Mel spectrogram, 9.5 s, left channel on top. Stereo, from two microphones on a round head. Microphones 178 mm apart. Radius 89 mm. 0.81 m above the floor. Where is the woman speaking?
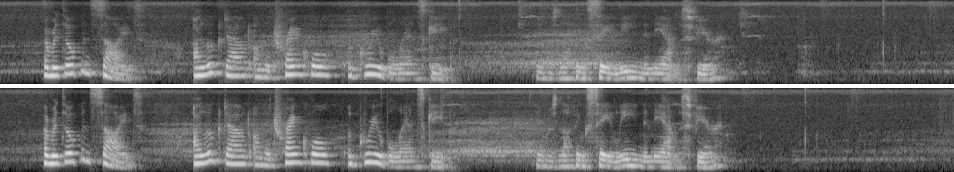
40° right (ahead or behind), 1.4 m.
